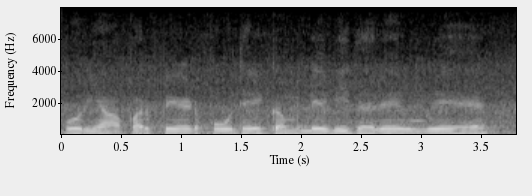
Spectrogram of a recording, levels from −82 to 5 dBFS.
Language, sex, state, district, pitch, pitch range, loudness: Hindi, male, Uttar Pradesh, Shamli, 140 Hz, 135-140 Hz, -16 LUFS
